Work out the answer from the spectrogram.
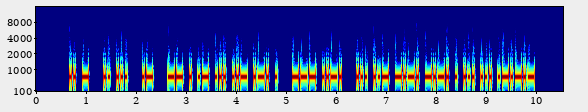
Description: Morse code, heard as a keyed tone, about 28 wpm, 700 Hz. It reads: IT IS A MEASURE OF SUCCESS.
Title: Sentences from Top 1000 Words - Review Part 2 - 28wpm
